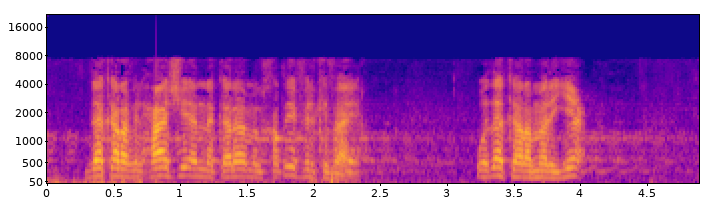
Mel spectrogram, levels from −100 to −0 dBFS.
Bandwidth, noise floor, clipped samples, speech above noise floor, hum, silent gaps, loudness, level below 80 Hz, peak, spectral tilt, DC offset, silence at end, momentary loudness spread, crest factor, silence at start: 8 kHz; -54 dBFS; under 0.1%; 33 dB; none; none; -21 LUFS; -46 dBFS; 0 dBFS; -1.5 dB/octave; under 0.1%; 0.75 s; 10 LU; 24 dB; 0 s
